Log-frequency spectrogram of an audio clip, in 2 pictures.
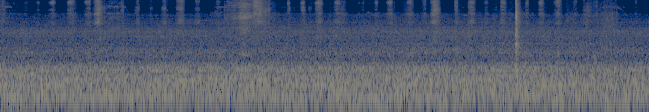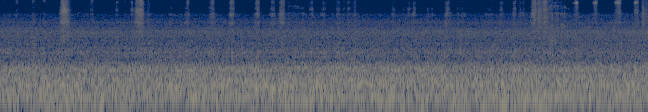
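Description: Wooden pencil sketching on sketchbook paper: many short strokes scratching across the page, over a steady low hum.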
